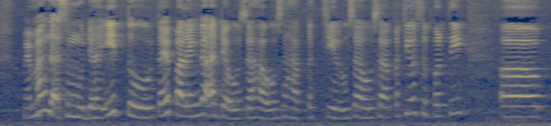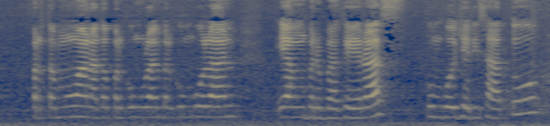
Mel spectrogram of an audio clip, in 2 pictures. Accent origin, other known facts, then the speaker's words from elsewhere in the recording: Ambarawa, Central Java, Indonesia; seperti yang ronde itu saya kalau di saya kampung saya Ambarawa, Semarang.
